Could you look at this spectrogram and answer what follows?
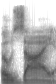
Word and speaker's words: Ozai: america soda then we have the fire lord ozai i think it's pronounced from avatar the last airbender and i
